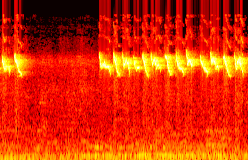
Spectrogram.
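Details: A wild one-year-old white-eye singing in the morning gives a brief high twitter, pauses, then breaks into a fast, thin, sweet warble of tumbling high notes, several per second.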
